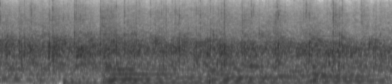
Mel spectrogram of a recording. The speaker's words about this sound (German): Ihr dürft ihnen mal klatschen.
